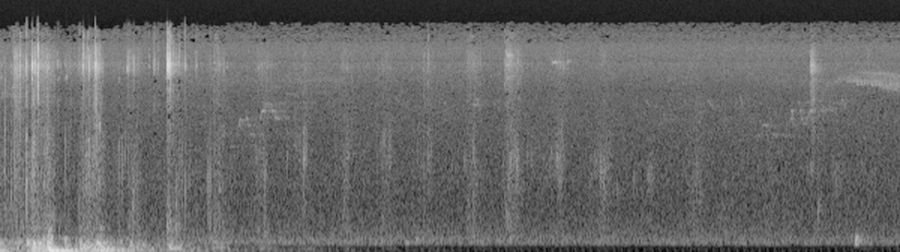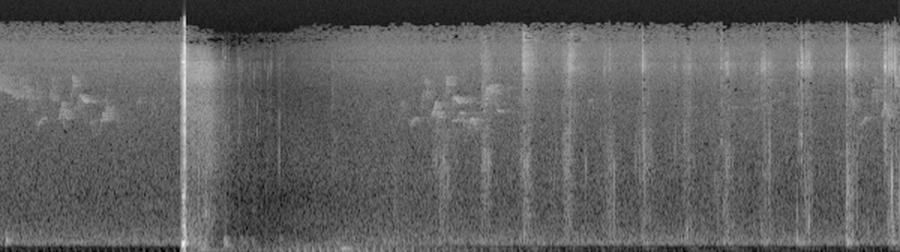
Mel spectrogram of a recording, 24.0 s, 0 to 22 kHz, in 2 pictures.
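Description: A single sharp report from a 6.5 Creedmoor rifle firing a low-velocity load into a ballistic gel block, about halfway through. Before it, footsteps in the first couple of seconds, then quiet outdoor ambience with a few faint bird chirps.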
